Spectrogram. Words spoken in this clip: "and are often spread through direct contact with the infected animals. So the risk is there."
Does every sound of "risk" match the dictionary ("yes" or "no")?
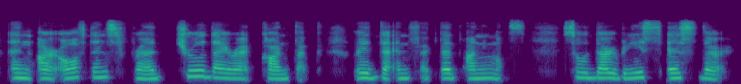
no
